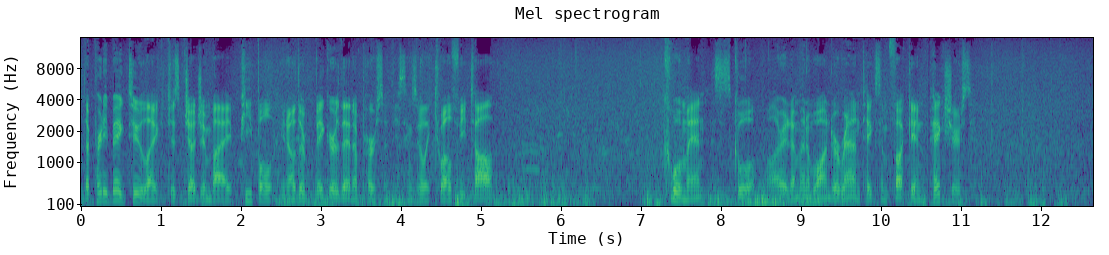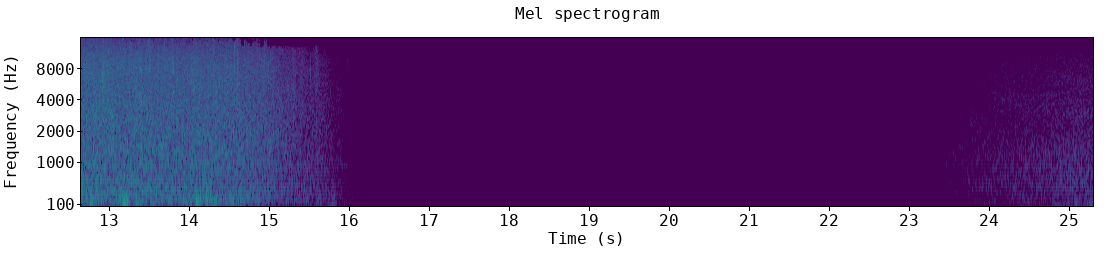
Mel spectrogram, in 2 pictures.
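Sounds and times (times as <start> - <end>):
speech: 0.0 - 5.4, 7.4 - 11.3
strong wind by the ocean buffeting the microphone: 0.0 - 14.9
ocean surf: 0.0 - 15.6.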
